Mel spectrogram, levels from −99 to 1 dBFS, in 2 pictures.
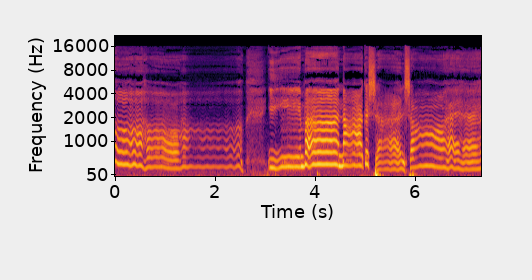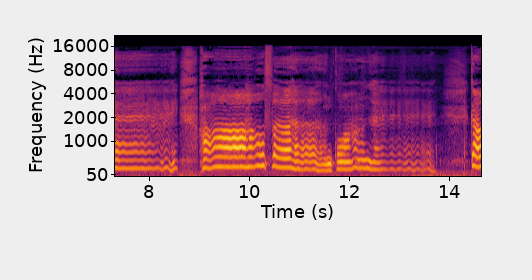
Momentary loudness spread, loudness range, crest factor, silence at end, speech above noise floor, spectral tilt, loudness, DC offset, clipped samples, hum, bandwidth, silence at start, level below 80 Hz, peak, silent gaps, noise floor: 23 LU; 9 LU; 16 dB; 0 s; 27 dB; -4.5 dB/octave; -16 LUFS; under 0.1%; under 0.1%; none; 16.5 kHz; 0 s; -32 dBFS; 0 dBFS; none; -42 dBFS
